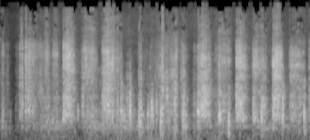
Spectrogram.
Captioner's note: paper rustling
